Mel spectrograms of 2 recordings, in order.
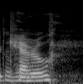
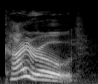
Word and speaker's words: Cairo: Yeah, you say Cairo, I say Carol. – Okay. – From Cape to Carol, from Cape to Cairo, however you pronounce it. – Okay, guys, it's Cairo, though.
